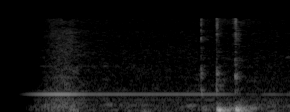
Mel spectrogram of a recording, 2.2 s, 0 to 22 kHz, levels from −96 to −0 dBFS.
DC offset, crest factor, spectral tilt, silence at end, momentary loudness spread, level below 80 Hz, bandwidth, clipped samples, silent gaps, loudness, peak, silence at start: under 0.1%; 20 dB; -6 dB/octave; 0 s; 19 LU; -56 dBFS; 11.5 kHz; under 0.1%; none; -52 LUFS; -32 dBFS; 0.2 s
